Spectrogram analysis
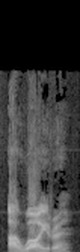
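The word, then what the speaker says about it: a Mháire: guardate come si iscrivono e la pronuncia con il vocativo è a wire e young ripeto a wired e hacking quindi se avete la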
